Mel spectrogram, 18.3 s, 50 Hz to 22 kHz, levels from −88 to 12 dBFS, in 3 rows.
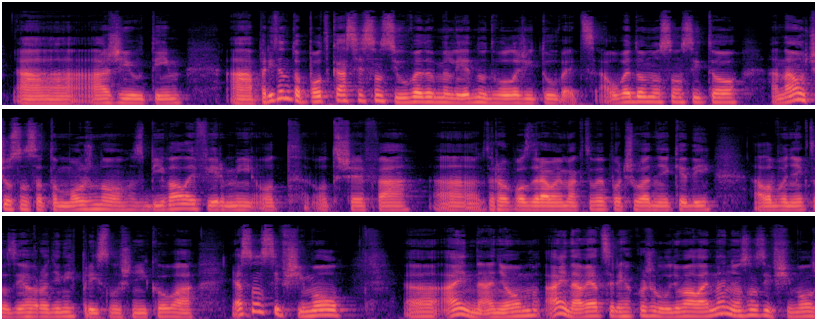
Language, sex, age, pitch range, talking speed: Slovak, male, 20-39, 120-150 Hz, 205 wpm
